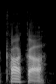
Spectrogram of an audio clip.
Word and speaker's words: cacao: The cacao. It's actually the way you pronounce it, or caca, as my anthropologist teacher, professor told us. It's pronounced caca.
